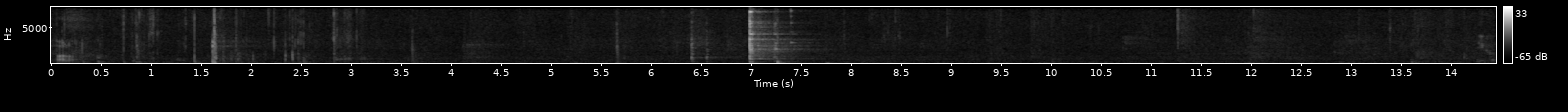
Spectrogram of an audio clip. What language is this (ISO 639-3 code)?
est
